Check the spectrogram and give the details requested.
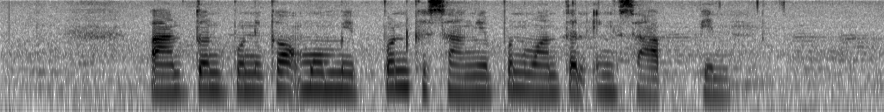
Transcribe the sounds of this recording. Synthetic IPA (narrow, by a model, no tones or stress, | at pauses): pant̪ʊnpunikɔmumipʊnɡ̥ə̤saŋipʊnwɔnt̪ənʔɪŋsab̥ɪn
